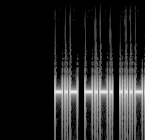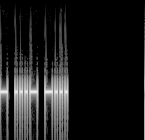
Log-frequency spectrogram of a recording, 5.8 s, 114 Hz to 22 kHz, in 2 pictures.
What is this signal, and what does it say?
Morse code, heard as a keyed tone, about 24 wpm, 700 Hz. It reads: KC3VB
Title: Speed Racing - USA 2x2 Call Signs 20wpm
